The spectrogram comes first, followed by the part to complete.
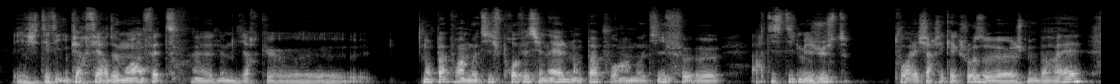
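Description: Speaking at a fairly slow pace, a man with a very deep, low voice sounds somewhat breathy, and his intonation stays fairly even. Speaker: friend of the host. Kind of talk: interview.

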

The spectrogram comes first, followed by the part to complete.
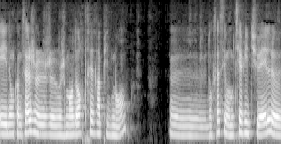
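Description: At a very slow pace, a woman talks with fairly even intonation in a very deep, low pitch. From New Caledonia. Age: 30s. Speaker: marine biologist. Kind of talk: casual interview.

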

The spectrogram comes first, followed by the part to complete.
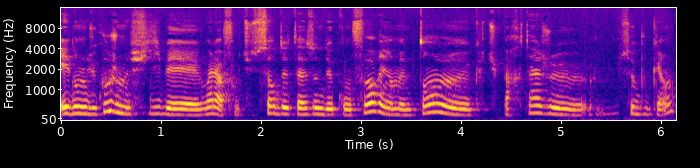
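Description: With an unremarkable speaking voice, a woman talks at medium pitch with ordinary pitch variation and big swings in loudness. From France, Sarthe (Le Mans). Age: 30s. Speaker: pastry chef and business owner. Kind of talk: casual interview. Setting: recorded at host's home.

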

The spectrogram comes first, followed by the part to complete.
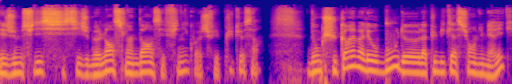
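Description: A man speaks at a fairly quick pace with a medium pitch and ordinary pitch variation. The sound is dry and close, with no echo. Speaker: comic book author. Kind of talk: interview. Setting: martial arts club.

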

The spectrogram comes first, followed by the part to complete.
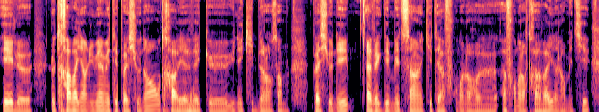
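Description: On a very clean recording with a silent background, a man with a fairly low pitch speaks fairly quickly in a flat, monotone way. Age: 40s. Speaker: nurse. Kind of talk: interview. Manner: halting, with frequent repetitions and fillers.

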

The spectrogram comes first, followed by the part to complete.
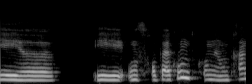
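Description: Here is a woman with a dark, mellow tone. The background is quiet. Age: 40s. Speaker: coaching client with eating disorder history. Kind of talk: testimony. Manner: halting.

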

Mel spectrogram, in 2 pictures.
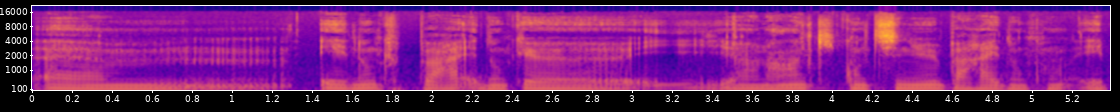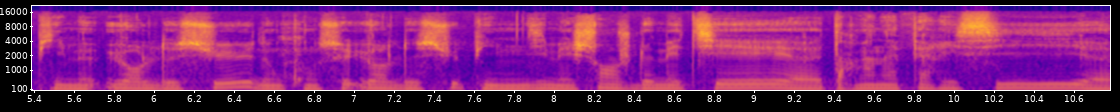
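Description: Against noticeable background noise, a woman with a very deep, low pitch speaks fairly slowly in a monotone, flat delivery, with very even loudness and hardly any pauses. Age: 30s. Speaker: business owner in construction. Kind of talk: interview. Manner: halting.

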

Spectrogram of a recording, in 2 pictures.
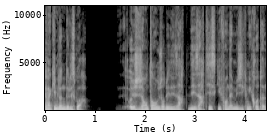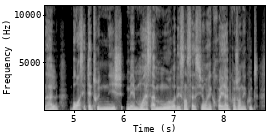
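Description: Somewhat breathy and fairly low-pitched, this man talks at a fairly quick pace with ordinary pitch variation, recorded very cleanly against a silent background. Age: 40s. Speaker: comic book writer and filmmaker. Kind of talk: interview. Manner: halting, many hesitations.

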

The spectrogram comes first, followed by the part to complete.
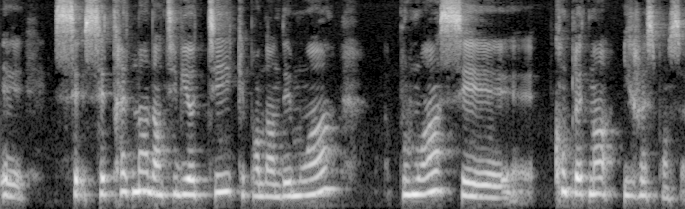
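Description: The voice is somewhat breathy with a dark, mellow tone and a very slow pace. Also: woman, fairly high pitch for a woman, ordinary pitch variation. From Korea. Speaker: skincare brand co-founder. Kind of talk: interview. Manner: halting.

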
